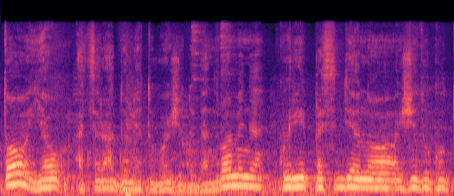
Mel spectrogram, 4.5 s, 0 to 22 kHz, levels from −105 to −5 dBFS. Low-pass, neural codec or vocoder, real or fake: 14.4 kHz; none; real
